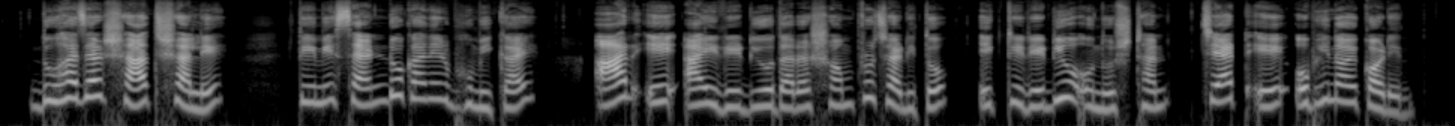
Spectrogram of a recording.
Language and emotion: Bengali, neutral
